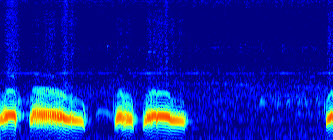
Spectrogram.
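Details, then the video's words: Captive decoy spotted dove cooing in rapid pairs: short note then sustained slightly descending coo, repeated twice in quick succession, clean with no other sounds. "chim cu gáy bài bản thúc gù bài bản kích bổi là gáy luân khổi phải bàn anh em ạ"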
